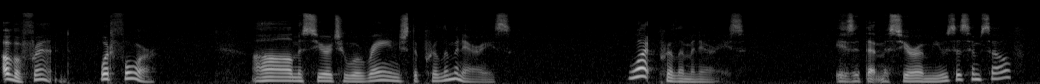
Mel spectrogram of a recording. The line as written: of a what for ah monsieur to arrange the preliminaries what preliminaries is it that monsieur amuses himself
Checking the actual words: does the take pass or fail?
fail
